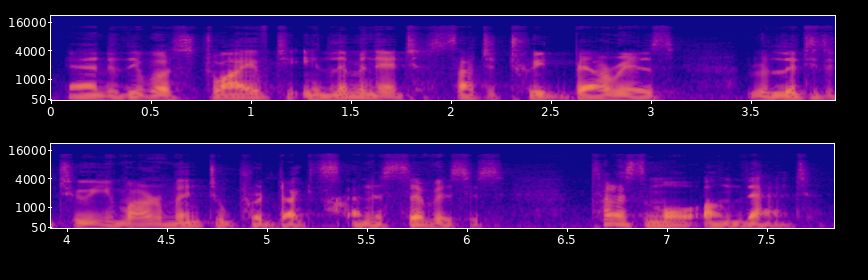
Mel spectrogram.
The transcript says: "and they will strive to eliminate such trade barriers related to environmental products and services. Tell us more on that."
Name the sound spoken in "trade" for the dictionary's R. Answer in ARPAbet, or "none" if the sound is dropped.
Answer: W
